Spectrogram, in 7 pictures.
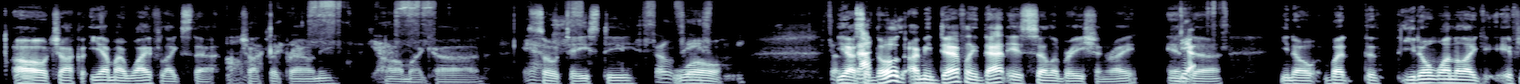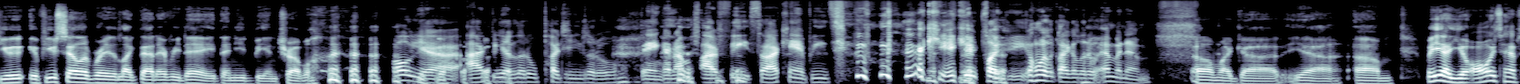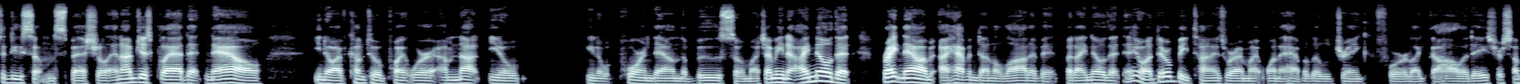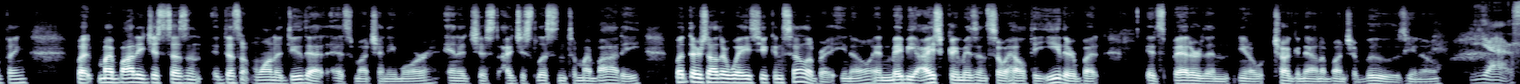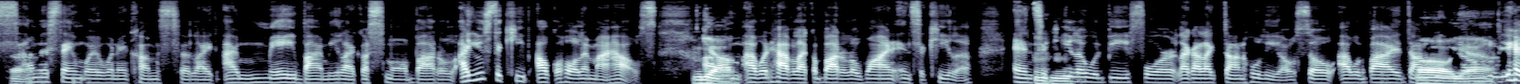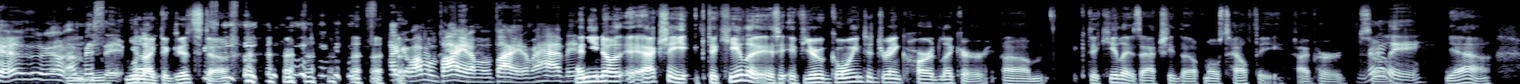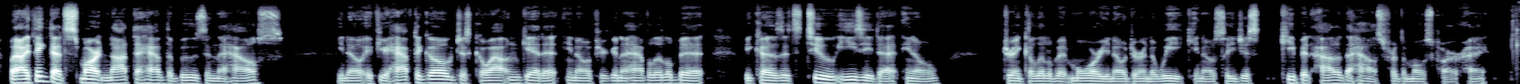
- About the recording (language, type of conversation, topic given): English, unstructured, How do you celebrate your big wins and everyday small victories?
- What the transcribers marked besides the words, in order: laugh; laughing while speaking: "You know?"; laugh; laughing while speaking: "too"; laugh; other background noise; unintelligible speech; laugh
